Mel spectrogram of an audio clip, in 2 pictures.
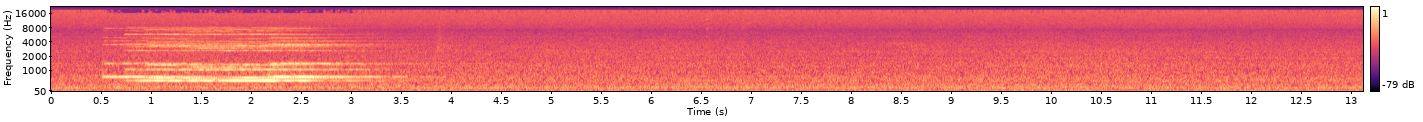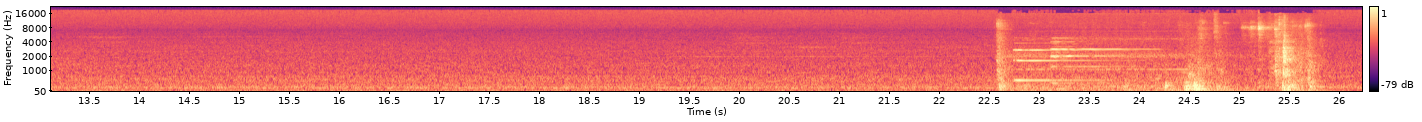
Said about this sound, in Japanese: お待たせいたしました。各駅停車小手差し行きまもなく発車いたします。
